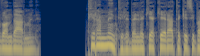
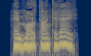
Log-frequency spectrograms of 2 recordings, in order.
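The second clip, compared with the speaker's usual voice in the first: trembling, quavering, shaking voice; 4 semitones higher than usual. Narrator reads a man asking again after getting no answer, trembling voice. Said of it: "con la voce tremante".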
